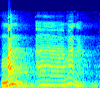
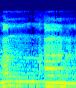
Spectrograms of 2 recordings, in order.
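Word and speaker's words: مَنْ آمَنَ: membaca izhar yaitu Hai Man aamana Jadi bukan mama mana tapi Man aman Man amanah bukan mana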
